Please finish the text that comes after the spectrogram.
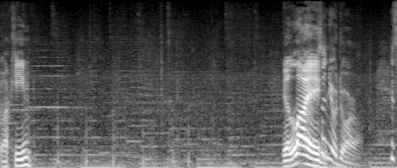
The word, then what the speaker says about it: Joaquin: Joaquin, that's how you pronounce it.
